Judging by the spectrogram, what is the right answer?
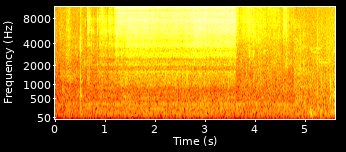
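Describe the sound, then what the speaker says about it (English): A can of PB Blaster penetrating oil sprayed onto a bolt on a Quadracer 250R quad, one steady hissing blast lasting about two and a half seconds, close and clear against quiet workshop background. "Put a little PB blast."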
